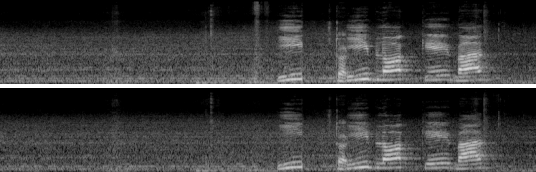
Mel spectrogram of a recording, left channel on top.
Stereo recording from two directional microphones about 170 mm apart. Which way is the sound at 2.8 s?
35° right (ahead or behind).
